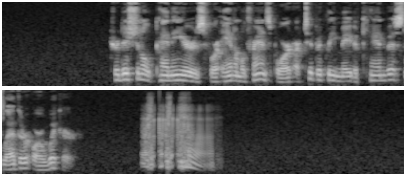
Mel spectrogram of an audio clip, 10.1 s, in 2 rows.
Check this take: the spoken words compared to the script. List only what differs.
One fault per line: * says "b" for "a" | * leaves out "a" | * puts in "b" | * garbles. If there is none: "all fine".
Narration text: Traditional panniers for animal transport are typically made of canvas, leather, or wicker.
all fine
